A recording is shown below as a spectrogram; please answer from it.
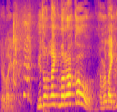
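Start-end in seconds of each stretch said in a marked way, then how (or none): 0.7-1.9 put-on high, accented offended question; hurt foreign-accented relative, pitched high; mock offended. Offended family as boys leave the couscous, mock offended. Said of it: "they were immediately offended".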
